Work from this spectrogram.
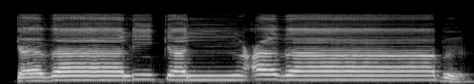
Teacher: ذال کو زا نہیں کذالکل نہیں پڑھیں گے · یہاں وقف کر لیں. با کو ساکن کر دیں گے. جب با ساکن ہوگا تو قلقلہ کریں گے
